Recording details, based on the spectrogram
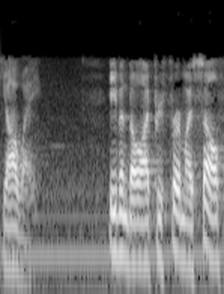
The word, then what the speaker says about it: Yahweh: And it should be pronounced Yahweh.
